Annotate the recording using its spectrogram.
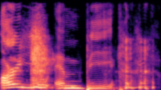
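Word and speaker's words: RUMB: how to pronounce it r-u-m-b one pronounce it for me and then can you explain what it stands for and where it comes from it's rum and it actually is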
